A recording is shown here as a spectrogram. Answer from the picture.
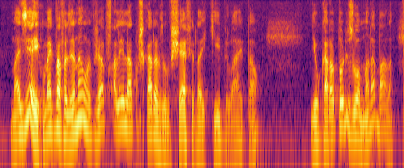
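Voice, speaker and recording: Racing at a very fast pace, a man with vocal fry and a dark, mellow tone makes big swings in loudness. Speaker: sports broadcaster (football commentator). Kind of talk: casual podcast interview answer, storytelling.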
